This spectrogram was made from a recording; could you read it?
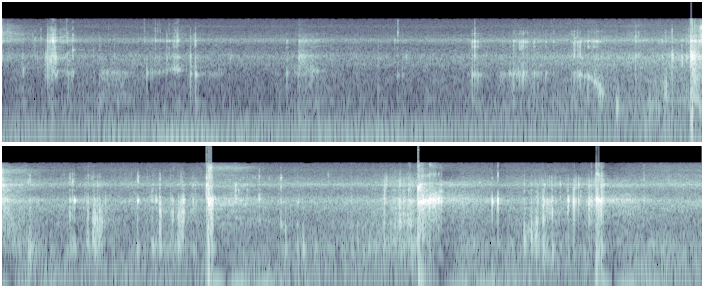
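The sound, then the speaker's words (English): Wet sucking and smacking mouth sounds, a steady run of irregular clicks and slurps that grow denser and louder toward the end, with no talking. “You like the sucking noise?”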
